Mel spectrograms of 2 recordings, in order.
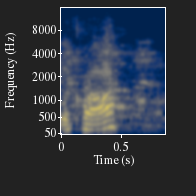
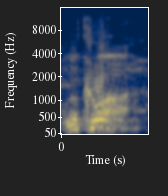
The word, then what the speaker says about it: Lacroix: Is it Lacroix? Close. Lacroix. Duke Lacroix.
